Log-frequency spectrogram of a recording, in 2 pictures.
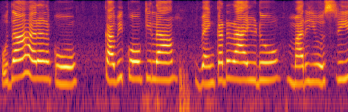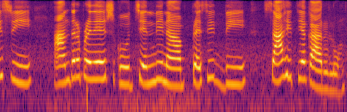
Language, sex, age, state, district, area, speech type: Telugu, female, 18-30, Andhra Pradesh, Konaseema, urban, spontaneous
